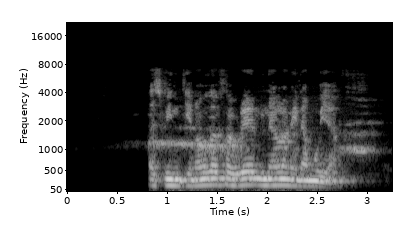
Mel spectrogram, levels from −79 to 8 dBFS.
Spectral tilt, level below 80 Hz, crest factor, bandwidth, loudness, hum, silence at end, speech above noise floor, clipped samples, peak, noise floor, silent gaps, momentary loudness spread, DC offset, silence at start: -7.5 dB/octave; -58 dBFS; 14 dB; 7.4 kHz; -17 LUFS; none; 0.2 s; 58 dB; under 0.1%; -4 dBFS; -75 dBFS; none; 13 LU; under 0.1%; 0.8 s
